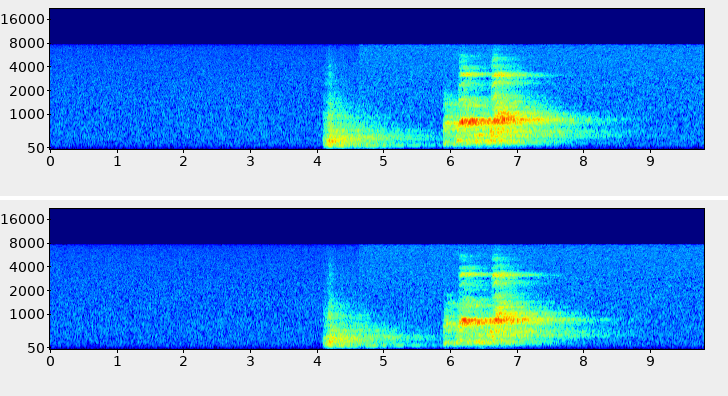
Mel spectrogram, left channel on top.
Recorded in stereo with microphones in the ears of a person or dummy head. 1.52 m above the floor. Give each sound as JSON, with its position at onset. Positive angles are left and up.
{"t": 4.1, "sound": "a whoosh", "side_deg": 30, "distance_m": 8.0}
{"t": 5.9, "sound": "a dog barking", "side_deg": 70, "distance_m": 9.5}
